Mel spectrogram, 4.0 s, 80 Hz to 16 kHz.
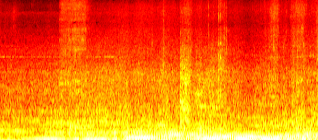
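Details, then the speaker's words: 6 kg top-load washing machine after gearbox replacement (previously noisy even empty), same belt refitted: steady low motor hum with no grinding or knocking, the gearbox now quiet. "Hindi maingay walang ingay Ang gearbox to hindi na maingay"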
